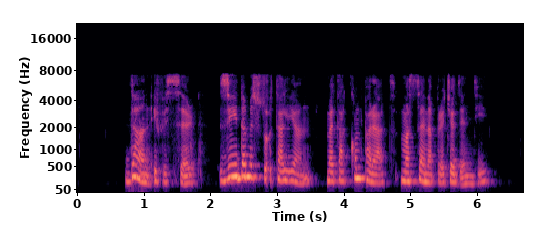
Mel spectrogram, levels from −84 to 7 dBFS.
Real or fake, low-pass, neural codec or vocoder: real; 7.2 kHz; none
